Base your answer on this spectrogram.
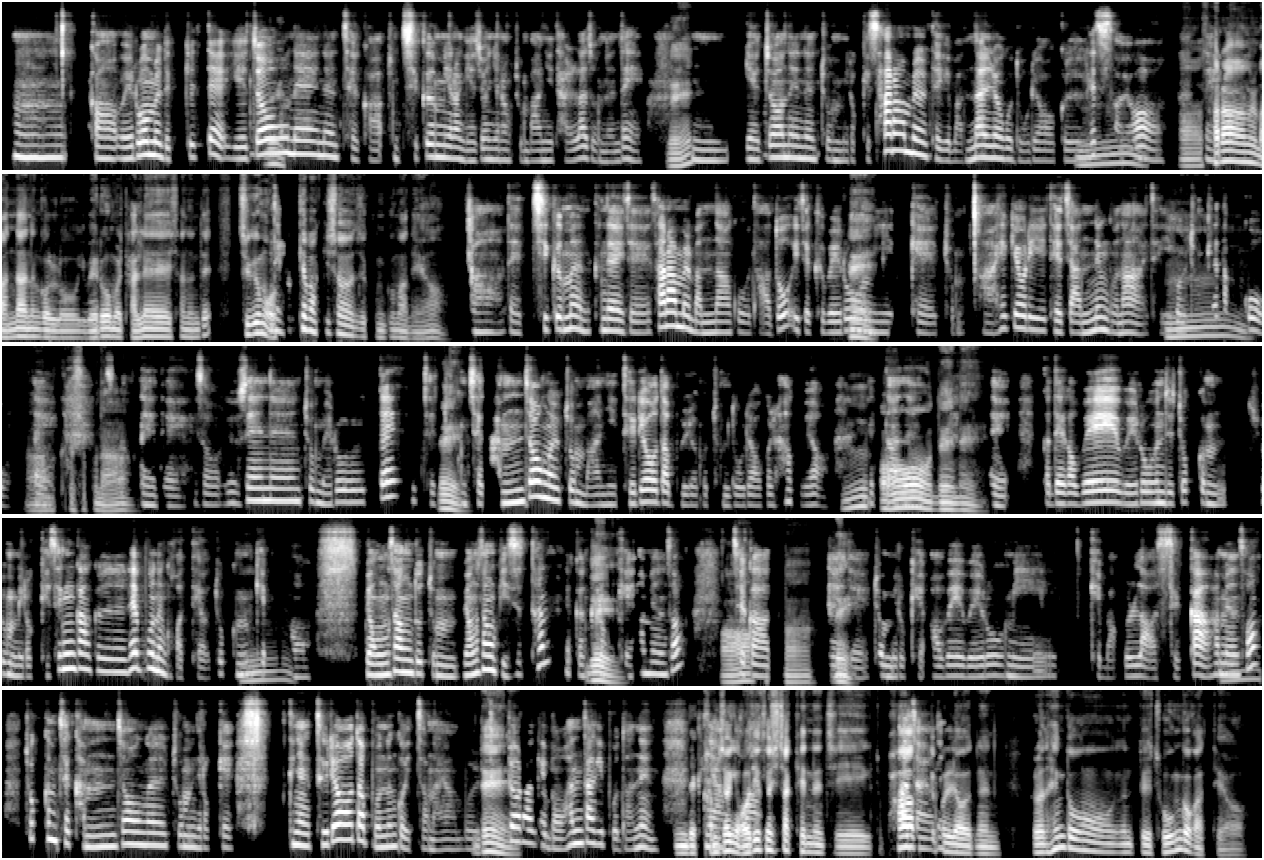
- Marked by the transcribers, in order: other background noise; tapping
- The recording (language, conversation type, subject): Korean, podcast, 외로움을 느낄 때 보통 어떻게 회복하시나요?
